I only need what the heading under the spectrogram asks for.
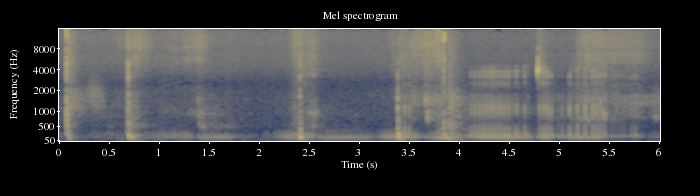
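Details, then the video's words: Cat being groomed and brushed, stereo recording; a soft low purr hums under repeated sharp clicks and brushing strokes roughly once a second, the purr swelling louder toward the end. "CAT ASMR | Purring, Grooming & Brushing"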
